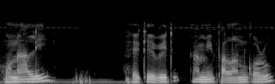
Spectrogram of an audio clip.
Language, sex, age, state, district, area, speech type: Assamese, male, 30-45, Assam, Sivasagar, rural, spontaneous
